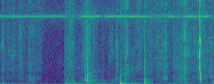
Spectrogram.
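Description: Small corrugated cardboard mailer box being handled and opened: hollow knocks and scraping of cardboard flaps, with the sharpest knock just past a second in.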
